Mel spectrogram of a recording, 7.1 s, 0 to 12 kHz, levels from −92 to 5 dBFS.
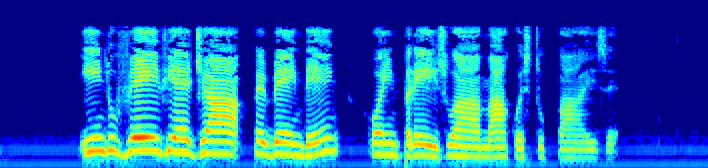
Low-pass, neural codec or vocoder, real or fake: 7.2 kHz; none; real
